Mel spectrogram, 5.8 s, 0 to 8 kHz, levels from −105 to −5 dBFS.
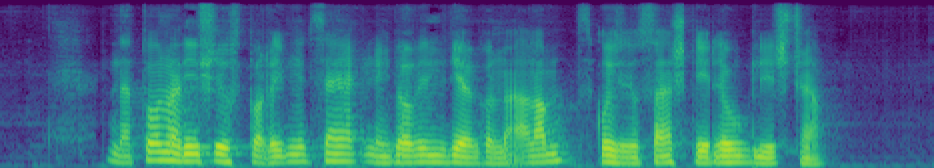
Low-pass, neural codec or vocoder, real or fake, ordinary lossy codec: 7.2 kHz; codec, 16 kHz in and 24 kHz out, 0.6 kbps, FireRedTTS-2 codec; fake; none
